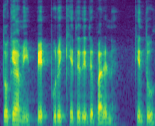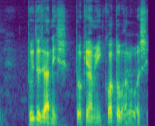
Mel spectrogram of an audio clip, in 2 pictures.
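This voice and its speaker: A man voicing a poor, soft-spoken old farmer who pleads tenderly in a storybook reading. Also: fairly low pitch, fairly quick, close to an everyday voice. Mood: tender grief.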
